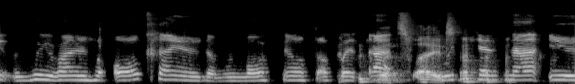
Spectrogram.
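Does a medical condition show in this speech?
Yes: cerebral palsy; speaks better than types.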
